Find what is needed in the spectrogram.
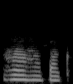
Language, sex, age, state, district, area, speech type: Gujarati, female, 18-30, Gujarat, Narmada, urban, conversation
